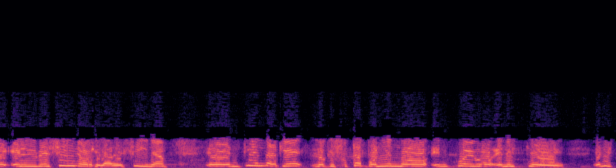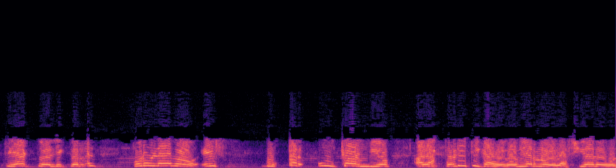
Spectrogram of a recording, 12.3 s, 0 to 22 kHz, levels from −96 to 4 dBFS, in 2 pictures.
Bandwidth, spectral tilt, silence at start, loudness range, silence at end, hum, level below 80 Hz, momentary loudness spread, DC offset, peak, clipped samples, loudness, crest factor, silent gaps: 4.4 kHz; -6.5 dB/octave; 0 s; 2 LU; 0 s; none; -58 dBFS; 6 LU; under 0.1%; -8 dBFS; under 0.1%; -20 LUFS; 12 dB; none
